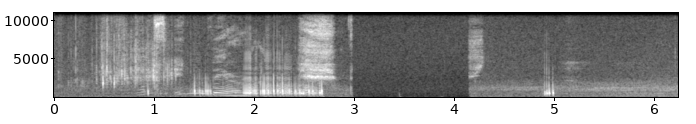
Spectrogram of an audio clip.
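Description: A person's wordless vocal sounds with pitch sliding downward and wavering, loudest about two seconds in. The sound then drops out for about a second, and a single short, sharp noise follows.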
